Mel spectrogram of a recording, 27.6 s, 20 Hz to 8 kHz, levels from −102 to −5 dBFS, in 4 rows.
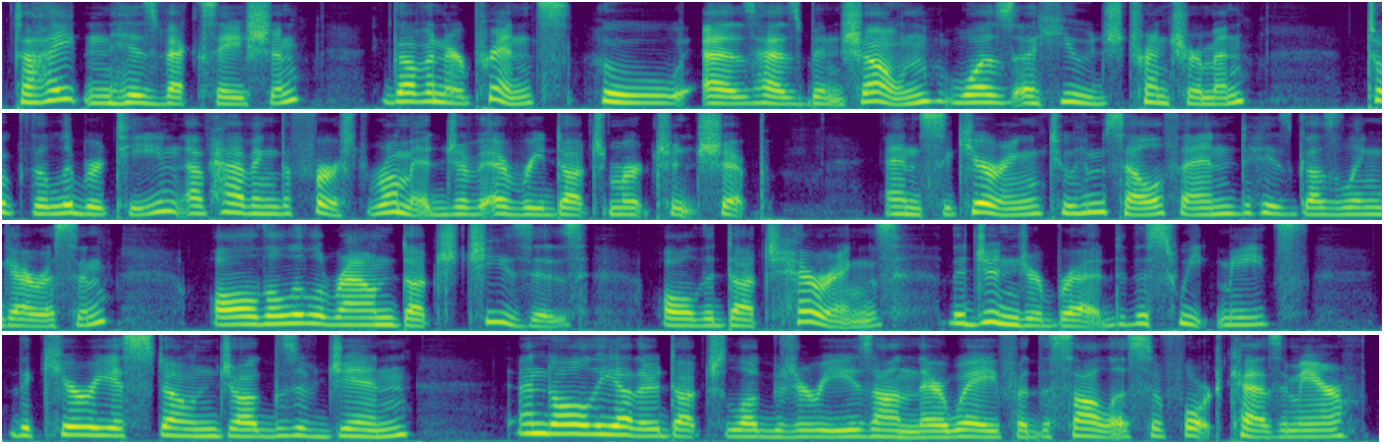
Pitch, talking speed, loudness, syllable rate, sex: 200 Hz, 155 wpm, -19 LUFS, 4.5 syllables/s, female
